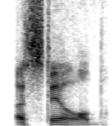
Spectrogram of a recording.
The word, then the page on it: astilbe: American English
